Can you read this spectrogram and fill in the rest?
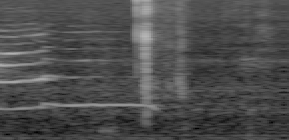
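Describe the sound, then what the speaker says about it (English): A pet house cat gives a single clear meow with a falling pitch, close by and alone over a quiet room hum. "my wife's kitty cat"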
